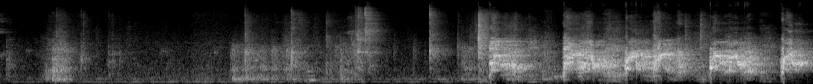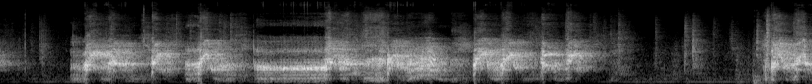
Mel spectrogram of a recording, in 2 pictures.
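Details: Miniature Schnauzer named Cadie attacking its own reflection in a mirror: after a quiet start with scattered clicks, a long stretch of dense, harsh, high-pitched barking and yapping runs with brief pauses, ending in a final burst.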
